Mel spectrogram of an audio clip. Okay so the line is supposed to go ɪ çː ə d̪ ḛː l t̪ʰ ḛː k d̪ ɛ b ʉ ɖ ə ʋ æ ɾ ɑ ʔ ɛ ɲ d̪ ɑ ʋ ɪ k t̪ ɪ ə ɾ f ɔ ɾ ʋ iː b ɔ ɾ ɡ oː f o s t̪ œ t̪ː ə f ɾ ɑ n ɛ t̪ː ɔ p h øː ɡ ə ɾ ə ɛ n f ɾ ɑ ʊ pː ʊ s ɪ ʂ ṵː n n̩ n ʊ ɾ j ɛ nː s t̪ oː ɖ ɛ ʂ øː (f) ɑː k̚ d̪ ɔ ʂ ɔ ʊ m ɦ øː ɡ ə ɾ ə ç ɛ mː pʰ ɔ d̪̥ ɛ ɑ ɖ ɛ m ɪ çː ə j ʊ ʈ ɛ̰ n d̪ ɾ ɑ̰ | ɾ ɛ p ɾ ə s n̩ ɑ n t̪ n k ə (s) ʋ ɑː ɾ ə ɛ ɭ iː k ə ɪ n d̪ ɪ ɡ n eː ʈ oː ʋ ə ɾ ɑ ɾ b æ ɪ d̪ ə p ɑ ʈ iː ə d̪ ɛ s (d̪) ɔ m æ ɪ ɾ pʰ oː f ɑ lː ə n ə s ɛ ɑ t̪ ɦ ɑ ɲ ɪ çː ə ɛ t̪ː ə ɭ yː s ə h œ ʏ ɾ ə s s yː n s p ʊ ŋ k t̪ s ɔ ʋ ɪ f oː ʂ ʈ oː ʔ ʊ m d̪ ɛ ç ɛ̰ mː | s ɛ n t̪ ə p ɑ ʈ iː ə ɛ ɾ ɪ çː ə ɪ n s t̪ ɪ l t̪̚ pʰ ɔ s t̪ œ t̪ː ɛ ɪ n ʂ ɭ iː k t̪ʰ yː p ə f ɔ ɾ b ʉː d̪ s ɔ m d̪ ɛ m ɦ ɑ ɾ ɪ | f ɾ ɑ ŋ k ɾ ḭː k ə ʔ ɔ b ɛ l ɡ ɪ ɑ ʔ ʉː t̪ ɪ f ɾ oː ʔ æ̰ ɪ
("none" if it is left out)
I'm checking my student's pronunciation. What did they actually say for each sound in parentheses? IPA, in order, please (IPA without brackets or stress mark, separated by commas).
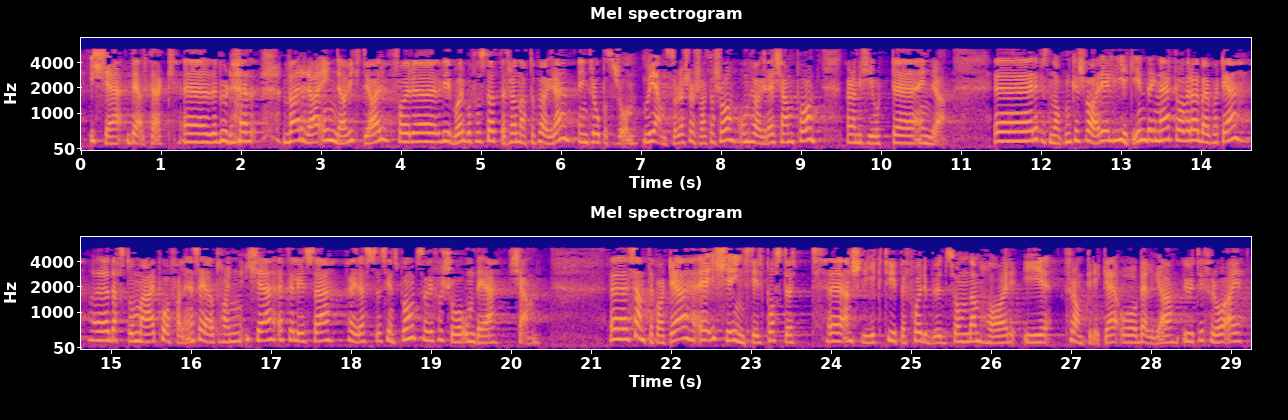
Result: ʂ, ʂ, t̪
